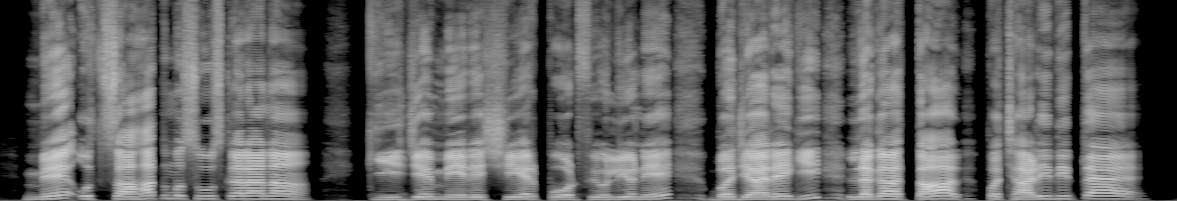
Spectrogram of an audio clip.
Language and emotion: Dogri, happy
